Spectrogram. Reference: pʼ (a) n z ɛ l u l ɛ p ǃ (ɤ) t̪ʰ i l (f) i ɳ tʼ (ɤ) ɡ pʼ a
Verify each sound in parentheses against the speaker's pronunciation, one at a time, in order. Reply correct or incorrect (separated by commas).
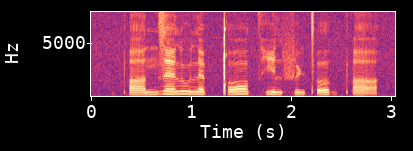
correct, incorrect, correct, correct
